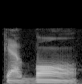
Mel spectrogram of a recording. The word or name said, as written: Gabon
